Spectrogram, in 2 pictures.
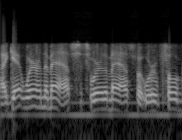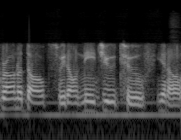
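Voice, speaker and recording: A fairly low-pitched man at a moderate pace with ordinary pitch variation and hardly any pauses, amid noticeable background noise. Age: 60s. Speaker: sibling of the host, regular on-air contributor. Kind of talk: casual chat.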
